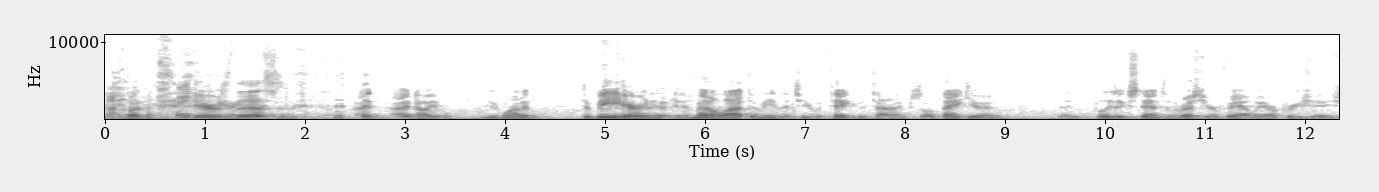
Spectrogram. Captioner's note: laughter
